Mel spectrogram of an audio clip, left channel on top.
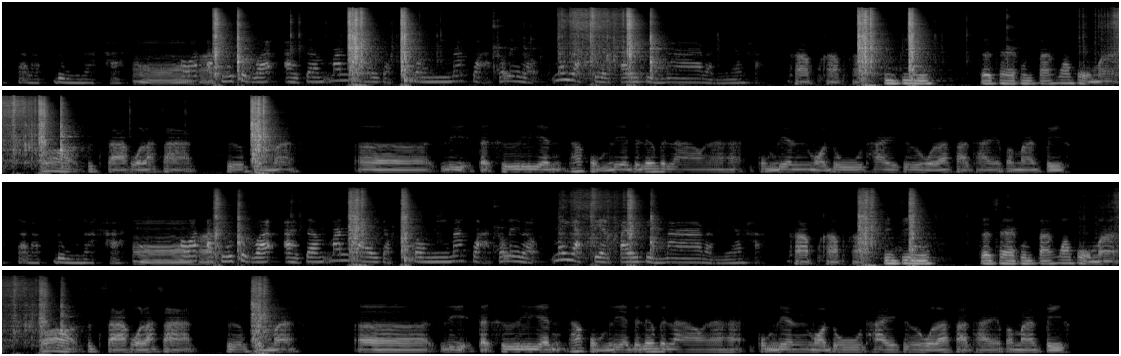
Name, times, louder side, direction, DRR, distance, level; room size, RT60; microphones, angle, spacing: voice 1, 0.0-1.2 1.8-7.6, right 4 dB, 35° right, 0.4 m, -40 dB
voice 2, 1.3-2.1 7.8-9.3 9.8-11.2 11.5-13.1 13.4-14.1 14.7-21.8, right 2 dB, 90° right, 1.1 m, -37 dB
sound 1, 2.1-2.5 2.9-3.0 3.5-4.2 4.9-5.0 5.6-6.6 8.5-9.3 10.0-10.1 10.8-11.9 12.4-12.5 13.7-14.0, left 8 dB, 55° left, 0.7 m, -27 dB
3.2 x 2.5 x 2.5 m
head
